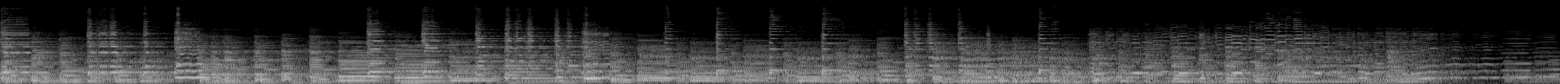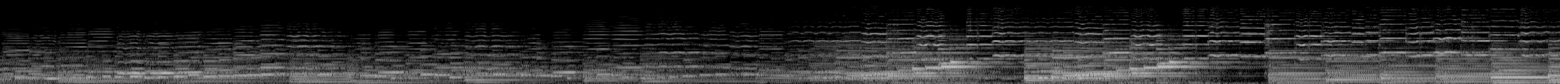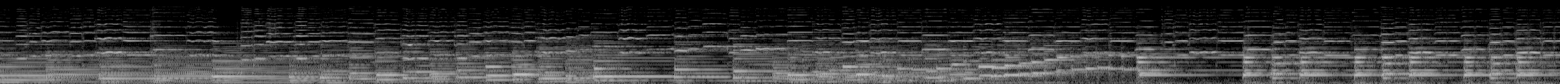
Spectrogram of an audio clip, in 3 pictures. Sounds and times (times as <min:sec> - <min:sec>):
Violin, fiddle: 0:00.0 - 0:46.8.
